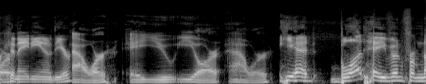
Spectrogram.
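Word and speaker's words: Auer: Hour.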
